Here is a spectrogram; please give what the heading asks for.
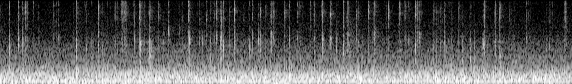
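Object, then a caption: Laptop keyboard with plastic keys. Fingertips tap steadily across the black plastic keys of an aluminum MacBook Pro laptop. The result is a continuous run of quick, light clicks with bright ticks, laid over a constant low hum.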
